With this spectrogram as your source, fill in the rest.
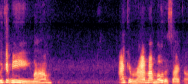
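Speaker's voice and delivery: slow, mocking put-on tough badass-cop voice. Mocking Barry in a video as he tries being a badass cop: mocking imitation of Barry. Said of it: "He's like".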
